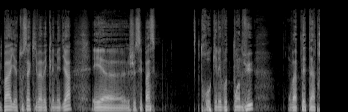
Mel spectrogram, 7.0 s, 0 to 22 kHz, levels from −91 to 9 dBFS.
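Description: At 6.39 s the speech stops abruptly, a cut-off end. The final stretch of audio was never written out or played, so the sound is severed mid-utterance rather than finishing naturally, and the remaining 0.59 s is pure digital silence with no decay or room tail. On a waveform the signal ends mid-waveform in a vertical edge followed by a flat line. A spectrogram shows energy ending in a sharp vertical wall across all frequencies.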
